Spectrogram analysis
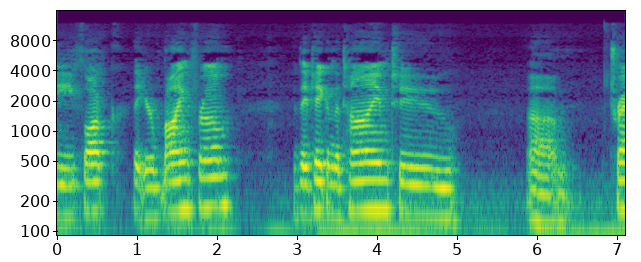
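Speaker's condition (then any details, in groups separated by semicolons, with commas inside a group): No condition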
